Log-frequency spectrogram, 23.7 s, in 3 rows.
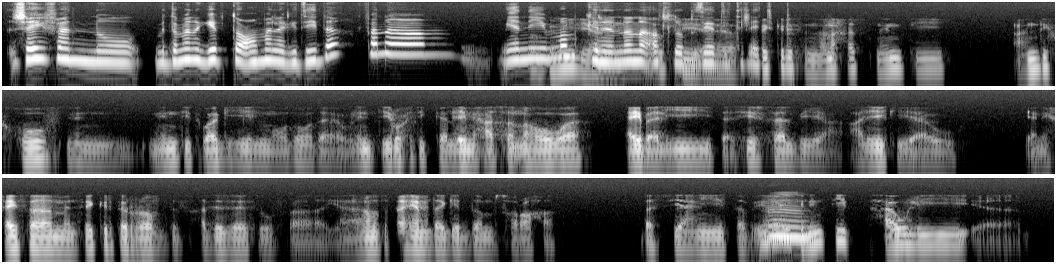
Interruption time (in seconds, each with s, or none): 4.0 s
